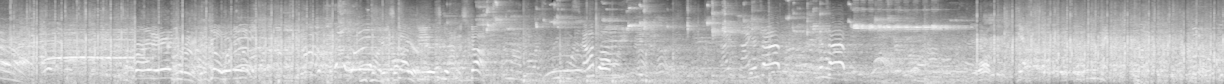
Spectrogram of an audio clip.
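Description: Basketball shoes squeak sharply on a wooden court.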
